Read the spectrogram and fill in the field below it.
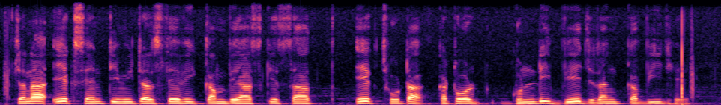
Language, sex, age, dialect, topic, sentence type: Hindi, male, 25-30, Awadhi Bundeli, agriculture, statement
